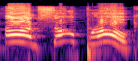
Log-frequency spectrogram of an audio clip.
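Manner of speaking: high, loud, drawn-out mock lament; whining rich comic. Comic mocking rich comics who plead poverty, high exaggerated whine. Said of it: "like, a rich comic going".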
